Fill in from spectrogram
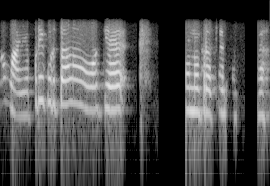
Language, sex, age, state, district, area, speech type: Tamil, female, 45-60, Tamil Nadu, Tiruchirappalli, rural, conversation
